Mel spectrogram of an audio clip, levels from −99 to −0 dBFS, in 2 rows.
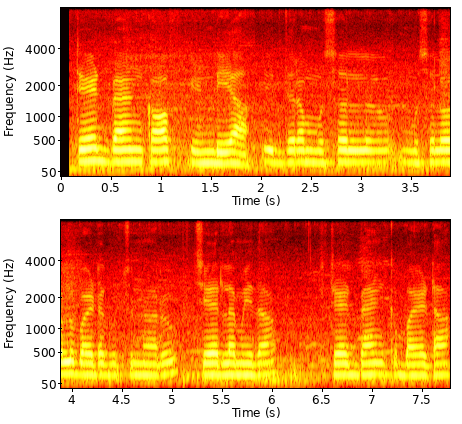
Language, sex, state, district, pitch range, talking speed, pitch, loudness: Telugu, male, Andhra Pradesh, Anantapur, 155-170 Hz, 70 wpm, 160 Hz, -17 LUFS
